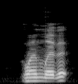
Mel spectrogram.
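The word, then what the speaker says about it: Glenlivet: Is it Glenn LeVay? Glenn Livett? How do you say that? – Glenn Livett.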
